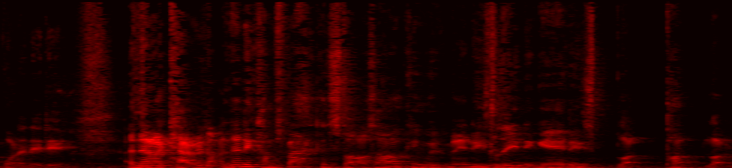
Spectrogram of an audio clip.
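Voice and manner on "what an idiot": muttered aside. Retold or imitated. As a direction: lower and softer, under the breath. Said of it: "one of those, like".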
